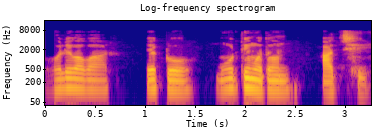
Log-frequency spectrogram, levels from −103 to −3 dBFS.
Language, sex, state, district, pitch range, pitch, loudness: Bengali, male, West Bengal, Jalpaiguri, 115-130 Hz, 120 Hz, -22 LUFS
